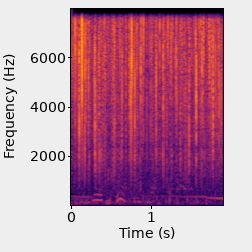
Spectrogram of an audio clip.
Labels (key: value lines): label: biophony, cascading saw
recorder: SoundTrap 600 or HydroMoth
